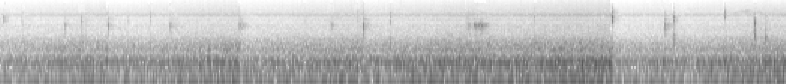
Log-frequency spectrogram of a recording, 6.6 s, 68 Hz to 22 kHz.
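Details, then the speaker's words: Forty-9er 40m QRP transceiver kit, audio amplifier section on test: steady low hum with a faint sharp speaker click each time the input wire is touched, noise coupling in and going away on release; amplifier working normally. "you can hear this might be able to hear the speaker click every time I touch it"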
